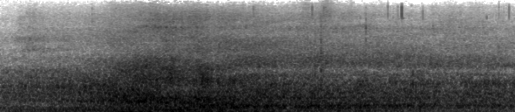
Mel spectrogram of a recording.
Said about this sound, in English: Sound like a train. There's no trains on this island. Must have been the ferry.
